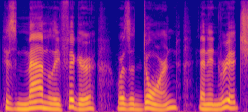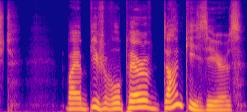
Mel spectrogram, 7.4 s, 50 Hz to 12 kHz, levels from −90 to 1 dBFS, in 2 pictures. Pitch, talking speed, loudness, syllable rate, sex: 165 Hz, 115 wpm, -17 LUFS, 4.0 syllables/s, male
